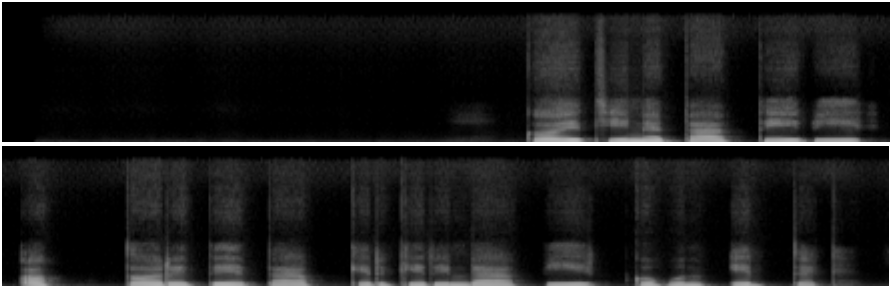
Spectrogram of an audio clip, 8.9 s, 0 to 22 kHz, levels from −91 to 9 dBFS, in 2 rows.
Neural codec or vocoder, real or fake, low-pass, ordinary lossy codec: autoencoder, 48 kHz, 32 numbers a frame, DAC-VAE, trained on Japanese speech; fake; 19.8 kHz; none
